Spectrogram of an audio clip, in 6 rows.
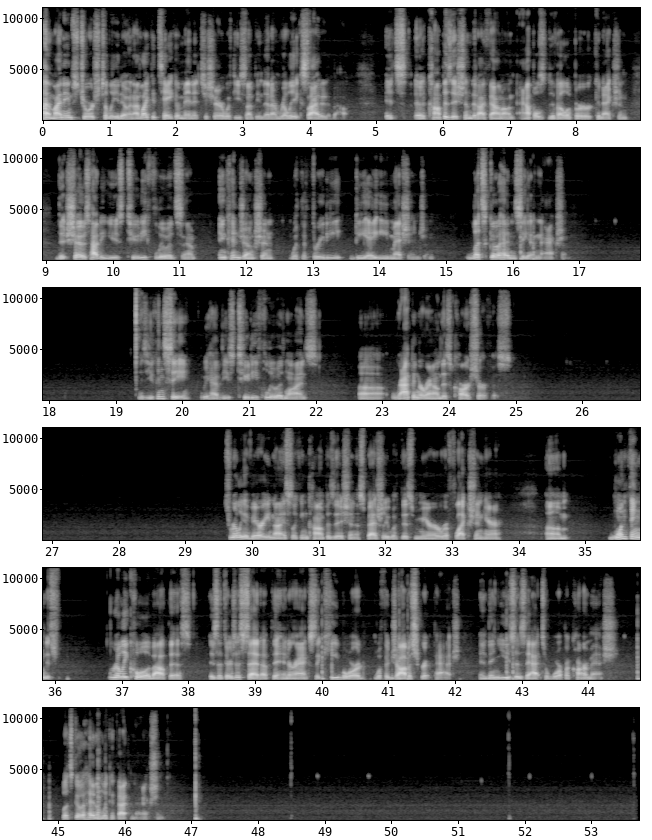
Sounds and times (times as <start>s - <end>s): Speech: 0.0s - 17.0s, 19.4s - 25.1s, 29.6s - 33.8s, 34.4s - 36.3s, 36.9s - 46.7s.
